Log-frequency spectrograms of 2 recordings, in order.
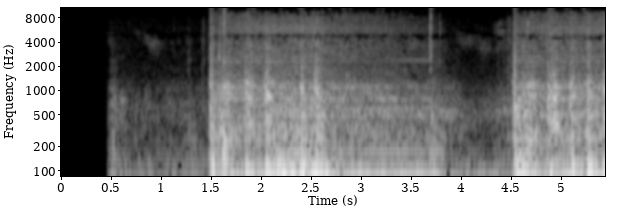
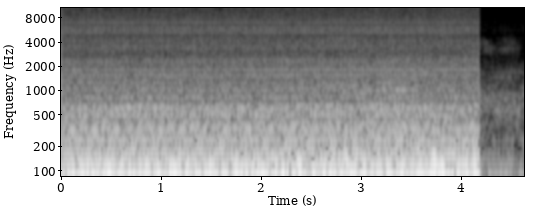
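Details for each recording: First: Corsa B 1.0 16-valve gasoline car that started then died; engine cranks in two long bursts at steady rhythm but never catches, crank no start caused by faulty fuel pump relay, not the pump. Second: Corsa B with 1.0 16-valve gasoline engine, after a faulty fuel pump relay was found and replaced: a steady, even idle with a smooth low rumble and no stumble. Normal idle.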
